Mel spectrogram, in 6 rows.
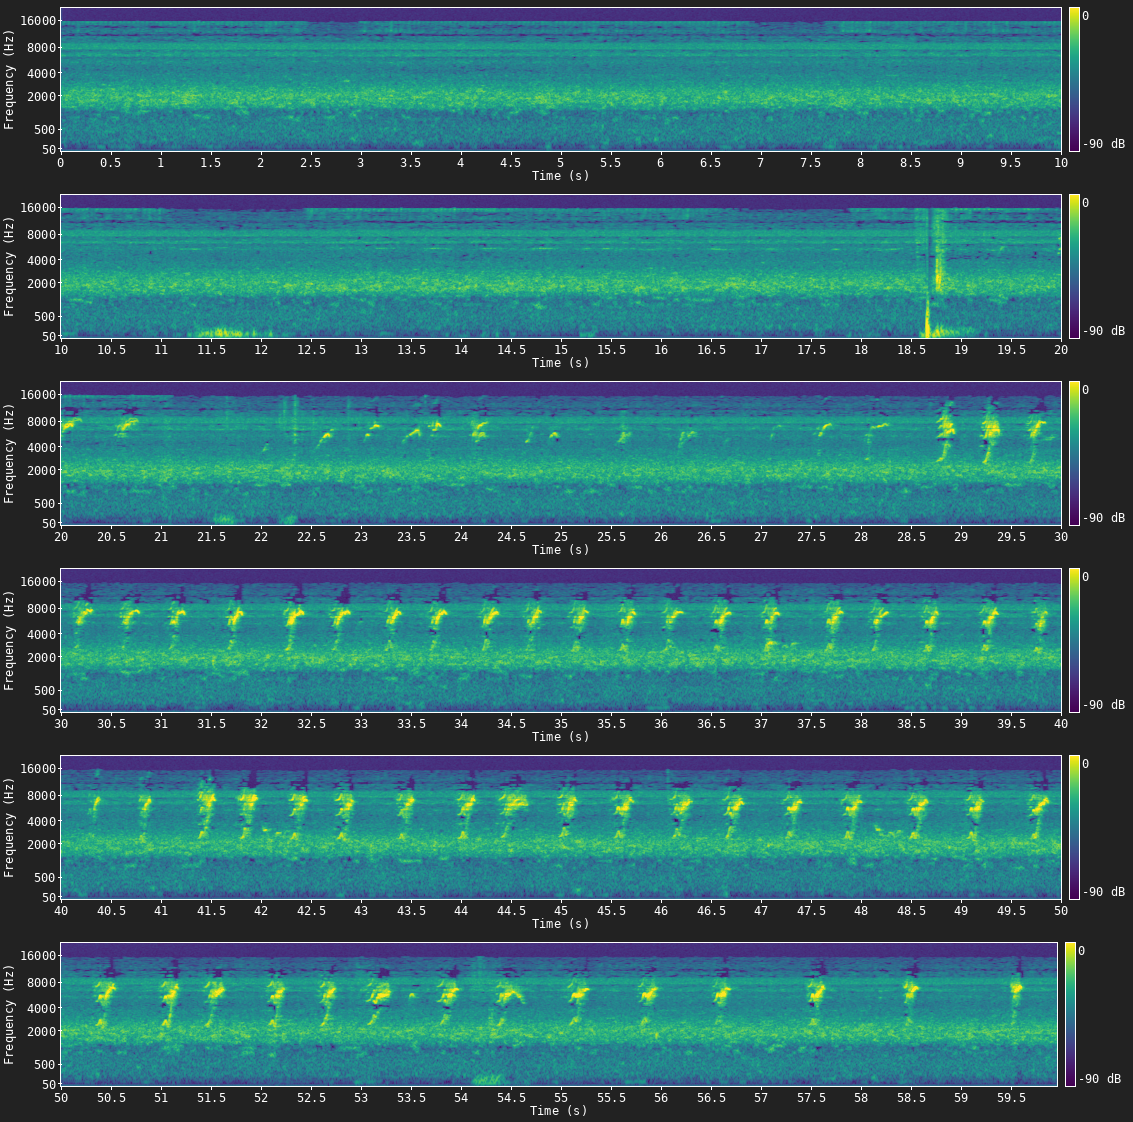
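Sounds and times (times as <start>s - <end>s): bird chirping: 18.5s - 26.4s, 27.1s - 58.7s, 59.4s - 59.7s.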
